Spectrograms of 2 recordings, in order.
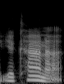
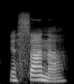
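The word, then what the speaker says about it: jacana: spot a still more interesting bird was the yakana as it is spelled in books but pronounced yasana by the Indians of Paraguay a quaint rail-like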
